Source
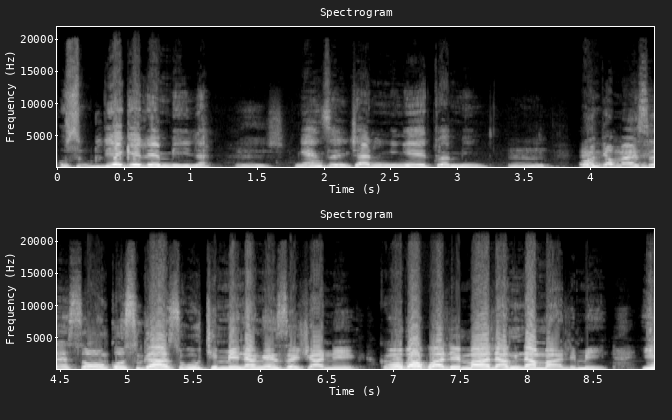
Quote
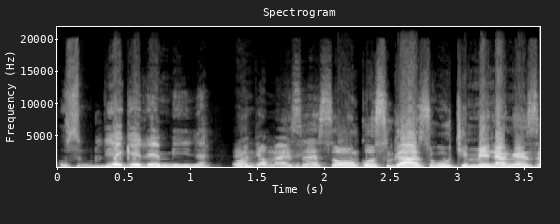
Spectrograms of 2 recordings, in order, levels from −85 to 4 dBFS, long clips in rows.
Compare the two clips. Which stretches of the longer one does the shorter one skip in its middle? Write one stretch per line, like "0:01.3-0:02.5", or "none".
0:01.2-0:03.8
